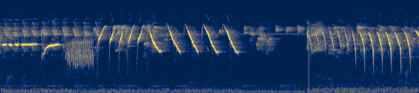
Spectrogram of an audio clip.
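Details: Canary lure song to spur other canaries to sing: a rising whistle and short buzz, a run of steep downward sweeps, a brief buzzy pause, then another fast series of falling notes.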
